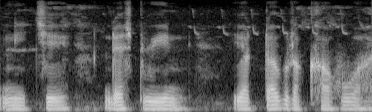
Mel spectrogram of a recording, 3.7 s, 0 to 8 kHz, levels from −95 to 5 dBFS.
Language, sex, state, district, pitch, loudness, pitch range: Hindi, male, Uttar Pradesh, Lalitpur, 95 Hz, -19 LUFS, 95-100 Hz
